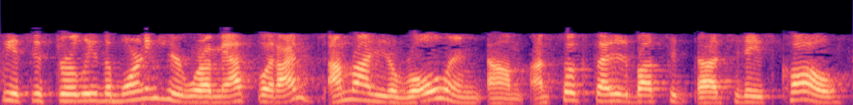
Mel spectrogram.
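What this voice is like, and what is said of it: Slightly raspy voice. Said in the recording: “I sound a little raspy”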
